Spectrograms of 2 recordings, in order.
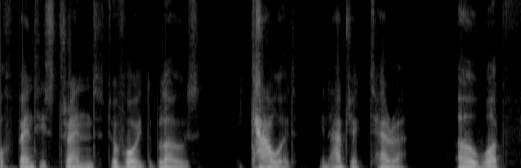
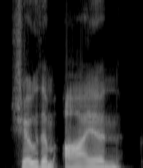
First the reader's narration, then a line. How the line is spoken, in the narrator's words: cried the shadow in an English voice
